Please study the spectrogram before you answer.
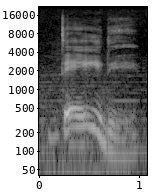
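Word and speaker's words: Daeddy: Daddy is how I'm pronouncing that.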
